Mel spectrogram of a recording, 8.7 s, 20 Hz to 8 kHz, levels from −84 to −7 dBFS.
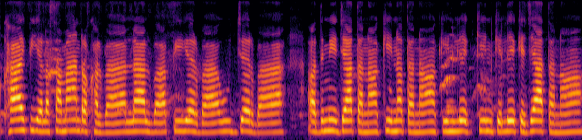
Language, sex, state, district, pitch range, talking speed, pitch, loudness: Bhojpuri, female, Uttar Pradesh, Ghazipur, 200-220 Hz, 160 wpm, 210 Hz, -20 LUFS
